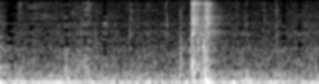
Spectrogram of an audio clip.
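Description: A sharp click about one and a half seconds in, then a fainter tap, from the spinning cork board being handled as it is turned round in its wooden frame.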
